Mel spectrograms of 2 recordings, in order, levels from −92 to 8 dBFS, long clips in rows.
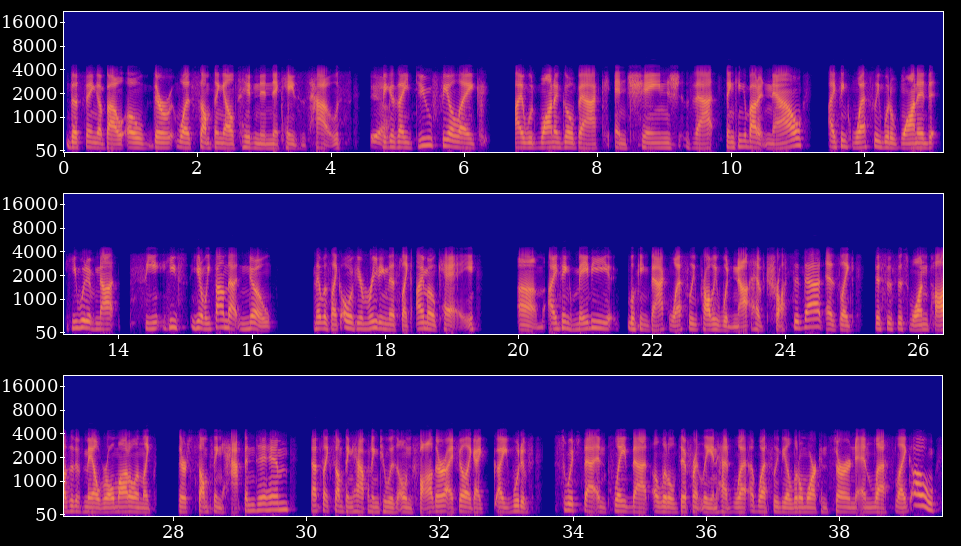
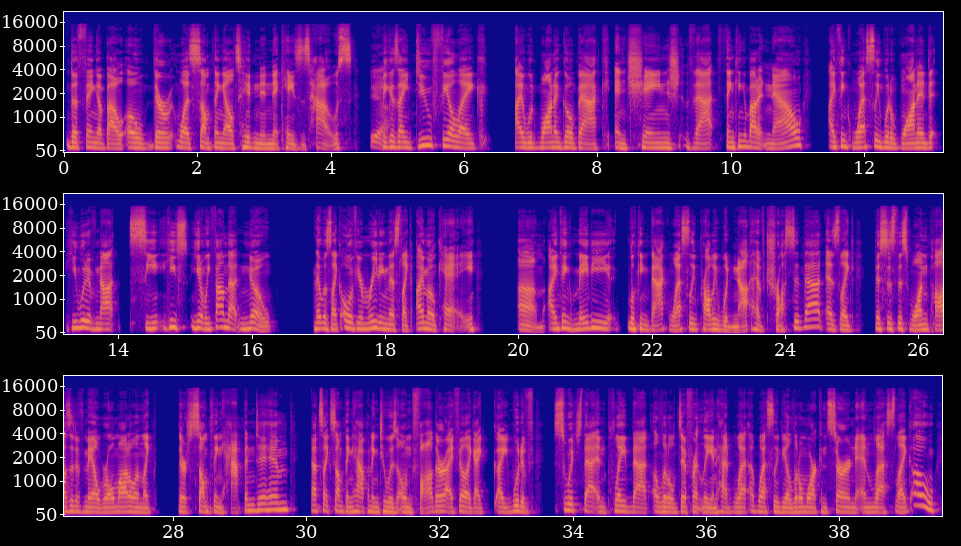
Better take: second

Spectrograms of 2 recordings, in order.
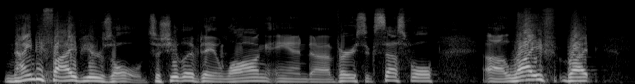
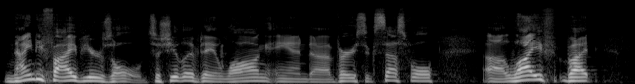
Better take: second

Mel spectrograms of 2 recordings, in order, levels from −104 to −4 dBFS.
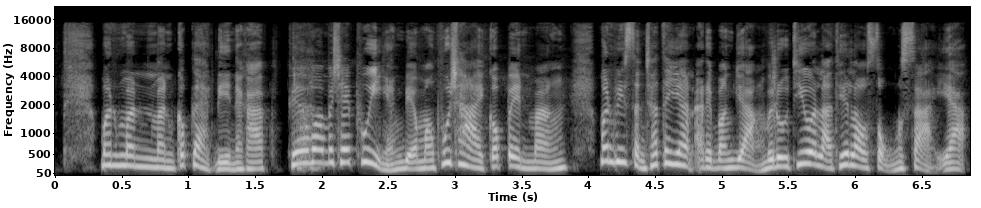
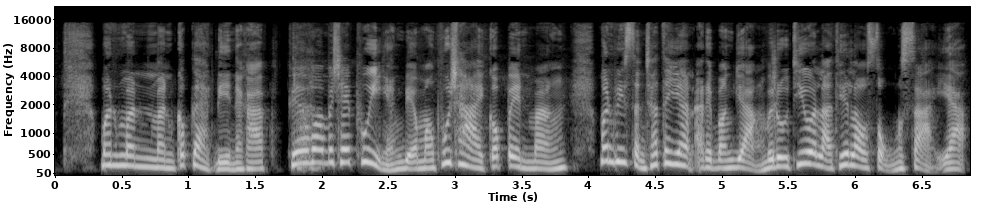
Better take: neither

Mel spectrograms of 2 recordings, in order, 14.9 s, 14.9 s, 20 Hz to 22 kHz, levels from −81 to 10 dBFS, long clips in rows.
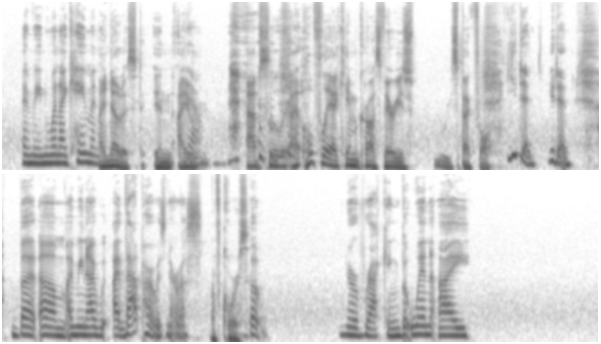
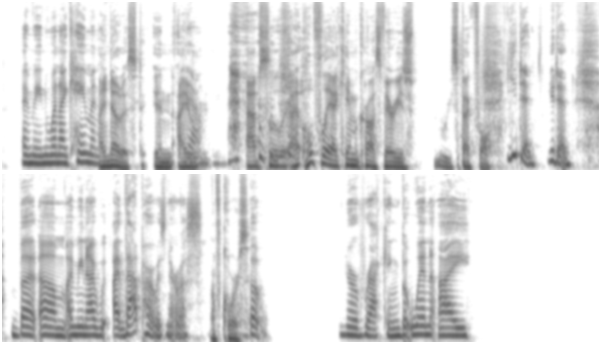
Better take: second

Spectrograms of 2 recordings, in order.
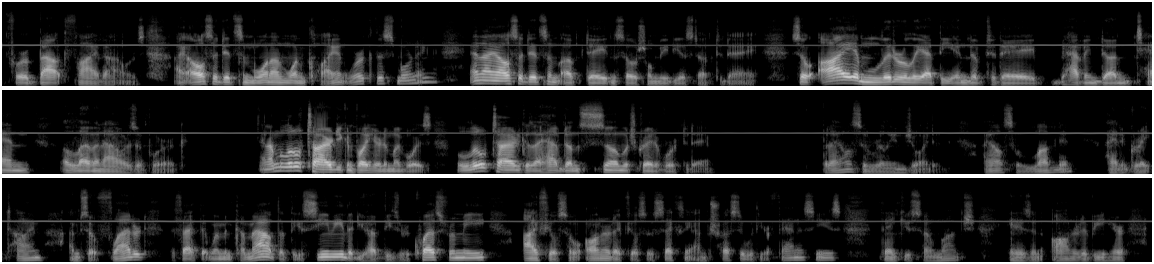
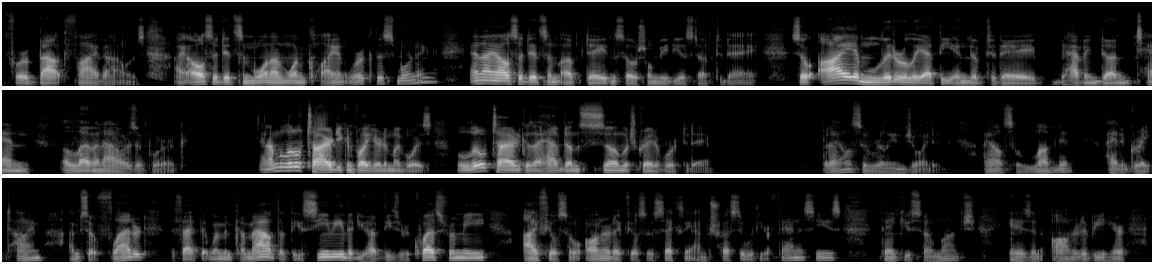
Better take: second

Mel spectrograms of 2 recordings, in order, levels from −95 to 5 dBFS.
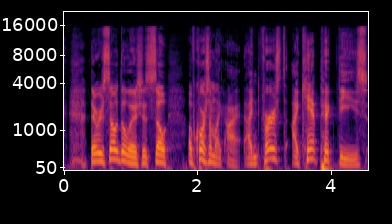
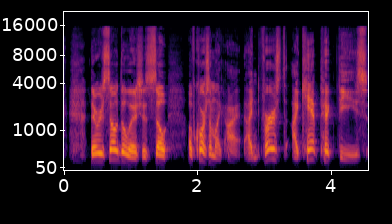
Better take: first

